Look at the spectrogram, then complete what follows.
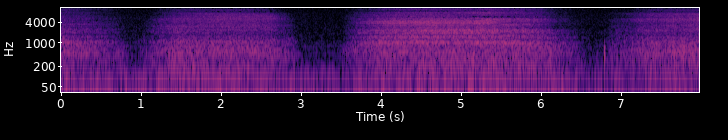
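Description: A person breathing slowly and deeply while holding a yoga pose: about four long, soft breaths in and out, each lasting around two seconds, with short pauses between them.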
